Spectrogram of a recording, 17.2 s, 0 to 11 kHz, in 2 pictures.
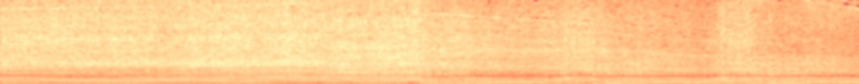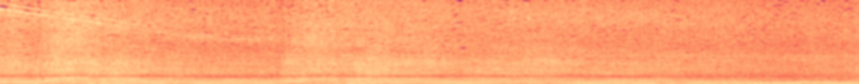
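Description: Audi R8's V10 engine running under load on a chassis dynamometer. It revs steadily higher for about four seconds and drops sharply. It then winds down with four short blips of rising revs and sinks lower near the end.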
